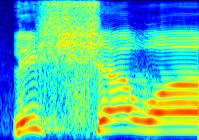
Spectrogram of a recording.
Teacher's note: शीन अदा होता है वस्ते जबान वस्ते तालु जबान के दरमियान और ऊपर तालु के दरमियान से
